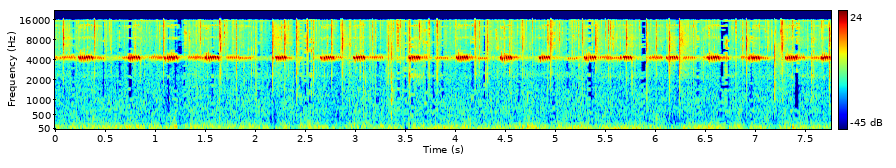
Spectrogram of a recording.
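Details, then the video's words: Crickets singing near a lake as a bonfire burns at sunset; a continuous run of high, evenly paced chirps, around two per second, accompanied by frequent crackles, pops and a low background roar. "FIRE & CRICKETS AMBIENCE"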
